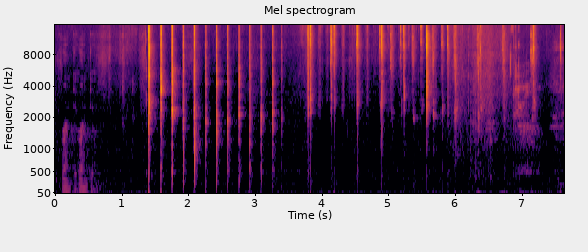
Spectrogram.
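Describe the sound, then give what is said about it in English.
Finger snapping after a poem is read aloud, as done at poetry houses: a quick run of sharp snaps, about a dozen crisp clicks in a steady rhythm at first, then scattered, irregular snaps, with murmuring voices faintly underneath. “Is they snap when someone's done it.”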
